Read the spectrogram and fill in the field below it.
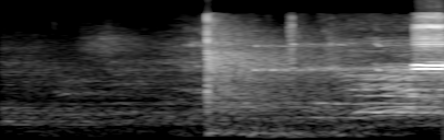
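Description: A volleyball is struck hard with a smack.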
